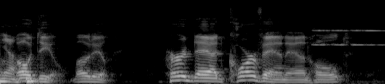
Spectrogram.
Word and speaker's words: Odile: sometime, that her dad, Deal Van Aanholt's, the Deal, is that how you say her name? Odile, yeah. Odile.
